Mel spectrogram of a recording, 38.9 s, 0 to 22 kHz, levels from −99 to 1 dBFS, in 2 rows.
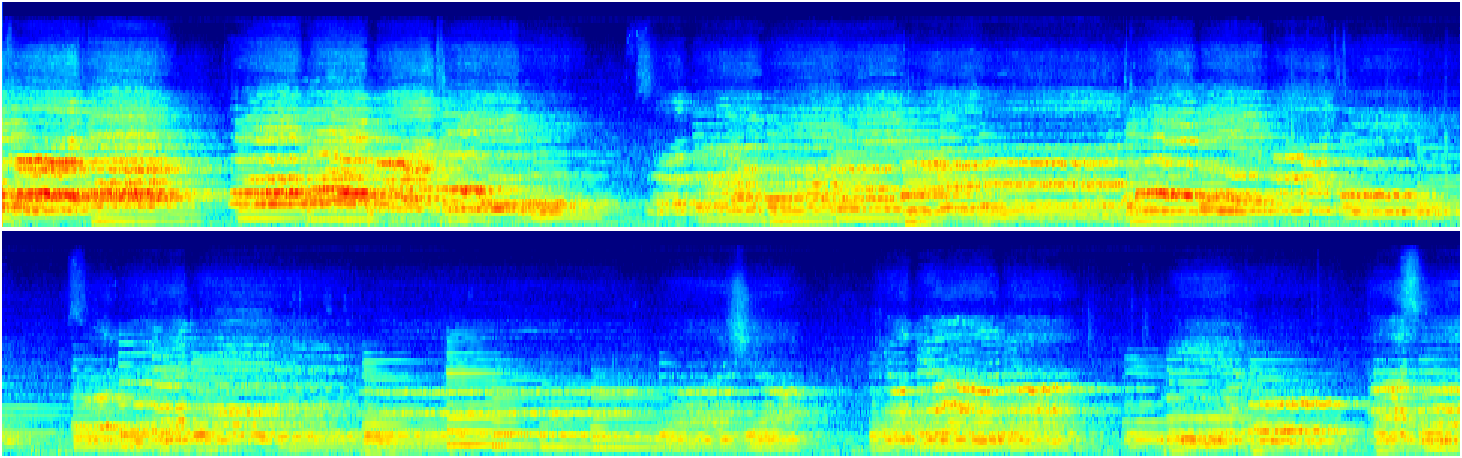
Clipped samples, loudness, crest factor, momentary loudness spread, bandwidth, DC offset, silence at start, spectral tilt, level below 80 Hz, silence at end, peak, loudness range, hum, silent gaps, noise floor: under 0.1%; -23 LUFS; 22 dB; 19 LU; 9.8 kHz; under 0.1%; 0 s; -7 dB/octave; -62 dBFS; 0 s; -2 dBFS; 14 LU; none; none; -52 dBFS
